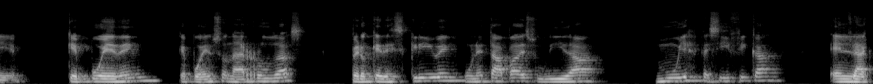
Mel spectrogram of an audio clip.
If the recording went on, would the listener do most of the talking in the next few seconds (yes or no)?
no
